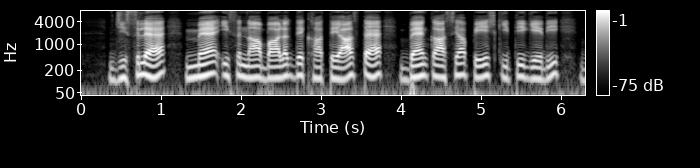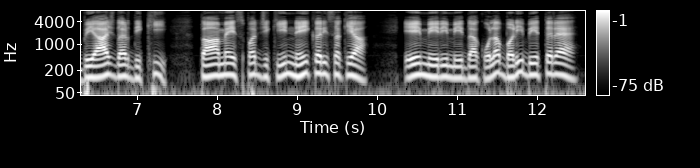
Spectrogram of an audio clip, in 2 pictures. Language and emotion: Dogri, surprised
